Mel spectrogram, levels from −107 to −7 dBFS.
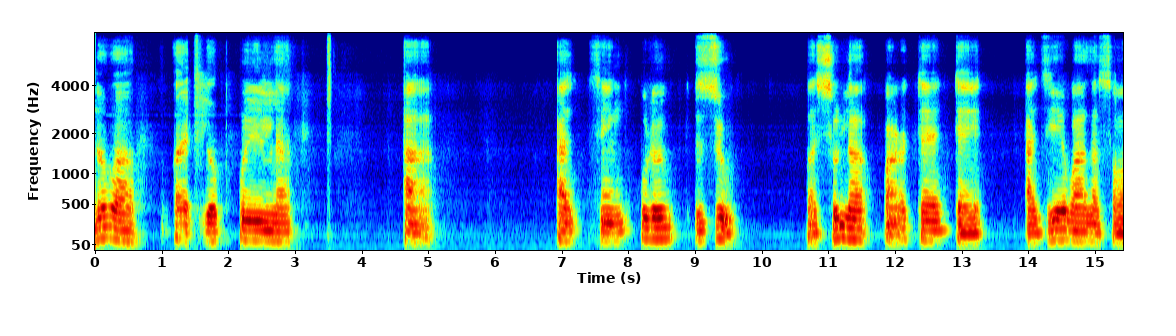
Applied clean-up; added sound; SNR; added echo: neural mask model DeepFilterNet 3.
